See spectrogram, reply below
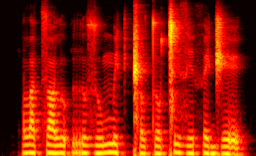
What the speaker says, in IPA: lˠet͡sɒ luʔruzu met͡ʃ ǁoto ǀiziθed͡ʒe

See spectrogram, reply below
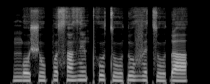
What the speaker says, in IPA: ŋoː˨ʃuː˨pʊ˦ sã˦zĩ˦ pʰu˦tuː˨ɗu˦ vɪ˦t͡suː˨ ɗa˦

